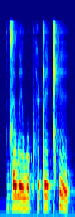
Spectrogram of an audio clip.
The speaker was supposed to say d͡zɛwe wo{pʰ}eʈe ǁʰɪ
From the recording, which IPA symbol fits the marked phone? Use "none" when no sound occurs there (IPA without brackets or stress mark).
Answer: pʰ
